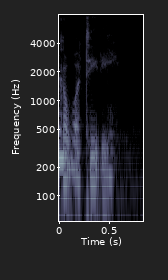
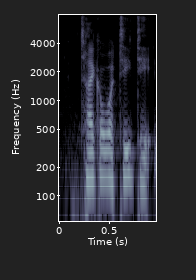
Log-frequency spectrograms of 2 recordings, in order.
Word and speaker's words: Taika Waititi: No, that's how he says it. I'm trying to say it like he says it, because I say Taika Waititi. – No. – And he says Taika Waititi. That's how he says it. Because I'm trying to, he knows how to say his name.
